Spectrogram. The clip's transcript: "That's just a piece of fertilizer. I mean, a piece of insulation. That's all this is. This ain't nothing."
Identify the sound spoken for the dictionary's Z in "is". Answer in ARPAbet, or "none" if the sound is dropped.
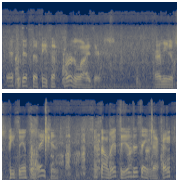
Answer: Z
